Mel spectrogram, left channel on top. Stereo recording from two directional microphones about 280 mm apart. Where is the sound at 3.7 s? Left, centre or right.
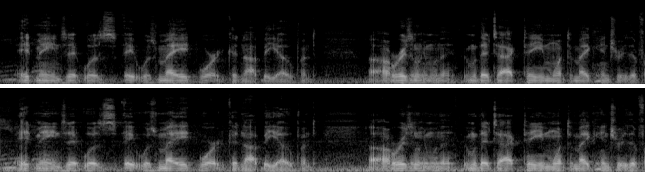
Left.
